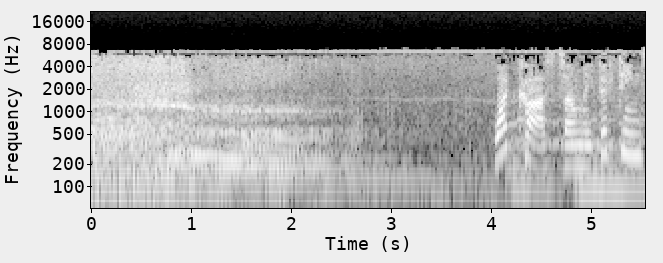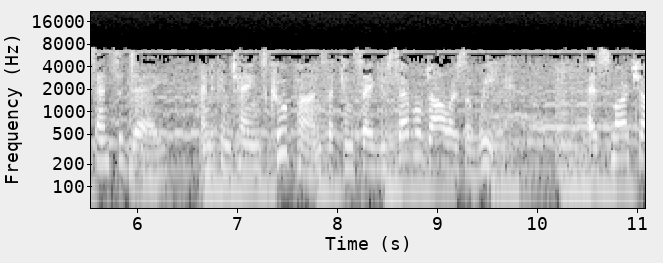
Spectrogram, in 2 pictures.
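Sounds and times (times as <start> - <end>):
Alfa Romeo car engine revving in an advert: 0.0 - 4.0
speech: 4.0 - 11.0.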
